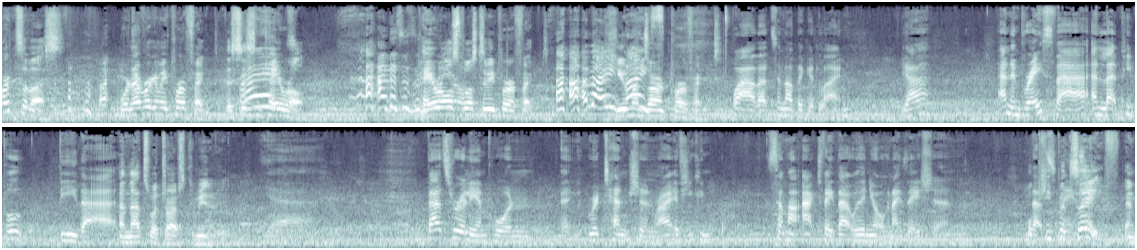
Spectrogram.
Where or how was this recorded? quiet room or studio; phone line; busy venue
busy venue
